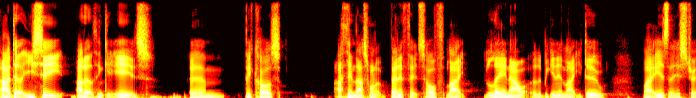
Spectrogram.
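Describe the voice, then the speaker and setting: With a Yorkshire accent, a man speaks at a moderate pace and medium pitch, with ordinary pitch variation, long and frequent pauses, and a dry, close sound with no echo. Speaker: pastor. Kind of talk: casual podcast discussion.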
